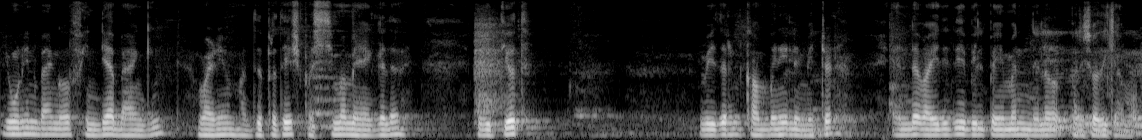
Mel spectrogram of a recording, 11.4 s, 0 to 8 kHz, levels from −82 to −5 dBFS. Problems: background sounds at intervals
